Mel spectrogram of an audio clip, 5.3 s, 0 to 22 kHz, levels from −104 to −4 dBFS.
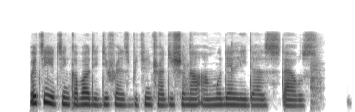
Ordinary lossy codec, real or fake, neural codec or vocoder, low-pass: none; real; none; none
